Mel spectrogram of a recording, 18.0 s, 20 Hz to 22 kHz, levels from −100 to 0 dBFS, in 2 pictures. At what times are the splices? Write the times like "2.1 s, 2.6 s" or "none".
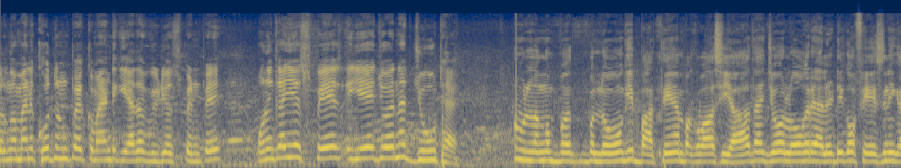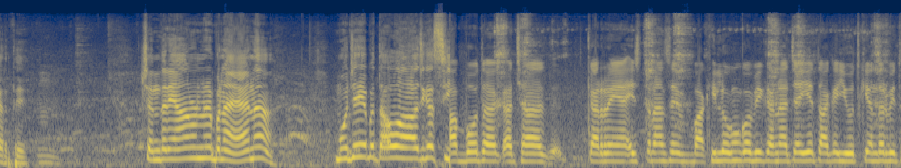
5.1 s, 13.5 s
